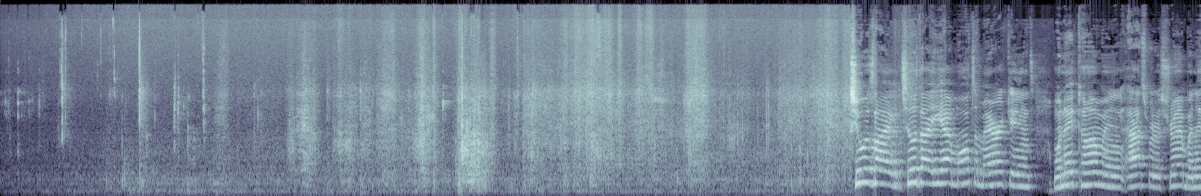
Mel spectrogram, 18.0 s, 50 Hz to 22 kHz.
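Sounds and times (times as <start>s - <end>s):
chewing and biting: 0.0s - 4.0s
food handling clicks and crackles: 0.0s - 4.0s
crunching and rustling: 0.0s - 14.1s.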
